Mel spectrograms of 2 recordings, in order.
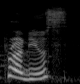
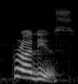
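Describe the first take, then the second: First: "produce" as the noun PRO-duce, stress on the first syllable, short o. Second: "produce" as the verb pro-DUCE, stress on the second syllable, drawn out. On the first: Teacher contrasting the noun for students, stress on the first syllable. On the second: Teacher contrasting the verb for students, stress on the second syllable. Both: Shown as a demonstration. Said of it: "you can pronounce it two ways".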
